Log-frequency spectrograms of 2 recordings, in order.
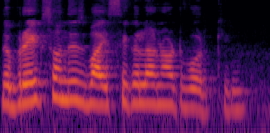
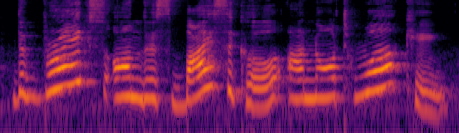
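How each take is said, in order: First: The pitch stays level throughout. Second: The pitch moves up and down throughout. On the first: "in a flat tone" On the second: "I'm also using my voice modulation, right? Up and down"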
